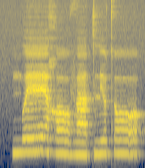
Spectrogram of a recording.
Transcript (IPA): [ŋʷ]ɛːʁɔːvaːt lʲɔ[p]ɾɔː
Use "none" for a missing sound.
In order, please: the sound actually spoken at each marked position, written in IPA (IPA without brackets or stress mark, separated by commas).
ŋʷ, t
